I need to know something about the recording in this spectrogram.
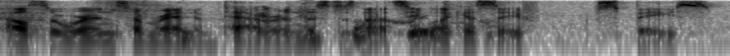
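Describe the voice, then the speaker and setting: A man's voice: low voice, little pitch movement, moderate pace, creaky, pushed and bright, low-quality recording. A man chatting casually as a player in an online tabletop game, with sardonic, sweary banter.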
